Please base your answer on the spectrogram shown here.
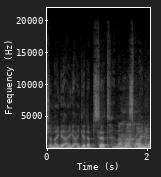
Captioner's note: laughter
